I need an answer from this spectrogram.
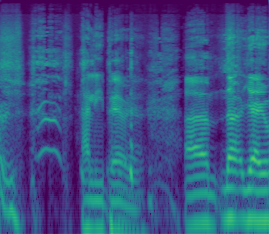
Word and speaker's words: Halle Berry: self in the animation to a black woman, Hailey Berry. What? Hailey Berry. Hailey Berry. Don't know why. Bailey. Hailey Bailey. Hailey Bailey. It's quite a hard name to Halle pronounce. Berry. Halle Berry.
